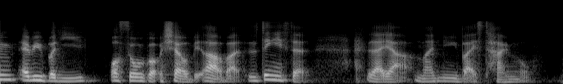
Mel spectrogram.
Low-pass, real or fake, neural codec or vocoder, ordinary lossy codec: none; fake; codec, 16 kHz, 0.3 kbps, FocalCodec; none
